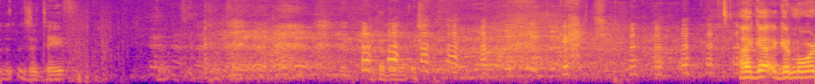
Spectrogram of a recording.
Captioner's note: audience and panel laughs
